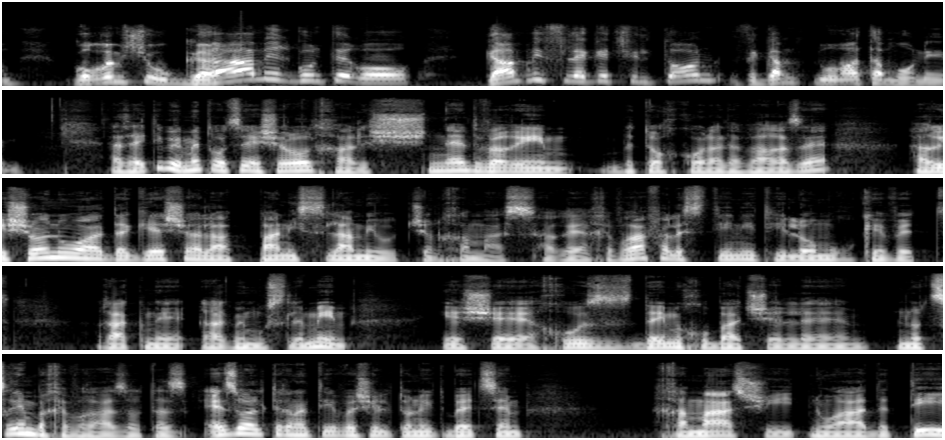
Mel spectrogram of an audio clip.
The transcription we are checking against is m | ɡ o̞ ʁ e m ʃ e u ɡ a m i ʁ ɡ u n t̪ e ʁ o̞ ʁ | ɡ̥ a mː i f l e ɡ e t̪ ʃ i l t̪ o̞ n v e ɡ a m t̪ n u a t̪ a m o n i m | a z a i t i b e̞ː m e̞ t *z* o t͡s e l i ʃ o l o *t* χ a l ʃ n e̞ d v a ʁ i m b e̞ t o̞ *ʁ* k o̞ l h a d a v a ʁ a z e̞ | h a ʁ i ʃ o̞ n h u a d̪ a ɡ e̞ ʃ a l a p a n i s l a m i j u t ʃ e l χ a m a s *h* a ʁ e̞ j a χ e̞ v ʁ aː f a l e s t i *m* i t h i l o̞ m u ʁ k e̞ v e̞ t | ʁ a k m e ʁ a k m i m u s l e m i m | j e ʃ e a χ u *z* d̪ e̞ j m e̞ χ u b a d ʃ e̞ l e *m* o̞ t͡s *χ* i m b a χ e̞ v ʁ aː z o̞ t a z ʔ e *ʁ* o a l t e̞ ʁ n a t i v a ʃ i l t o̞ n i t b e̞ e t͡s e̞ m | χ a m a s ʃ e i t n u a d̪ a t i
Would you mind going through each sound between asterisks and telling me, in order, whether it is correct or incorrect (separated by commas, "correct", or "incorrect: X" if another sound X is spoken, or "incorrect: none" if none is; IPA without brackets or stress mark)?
incorrect: ʁ, correct, incorrect: χ, correct, incorrect: n, correct, incorrect: n, incorrect: ʁ, incorrect: z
